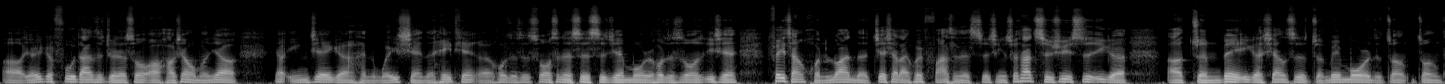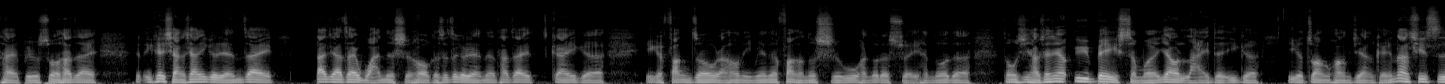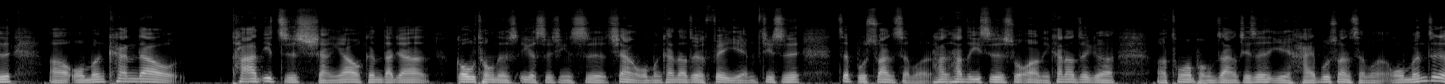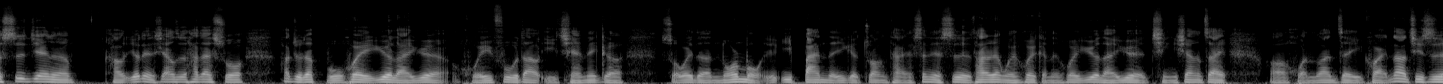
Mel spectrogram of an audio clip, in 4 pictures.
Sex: male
